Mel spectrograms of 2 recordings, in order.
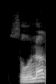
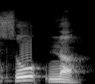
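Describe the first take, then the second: First: It is said as one word without a pause. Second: There is a short pause between so and na.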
